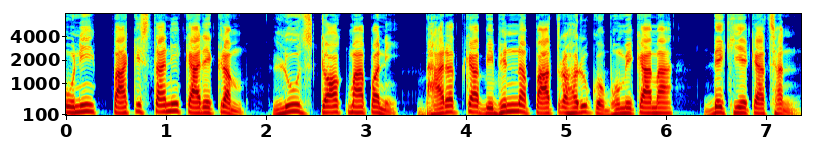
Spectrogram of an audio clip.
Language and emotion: Nepali, neutral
